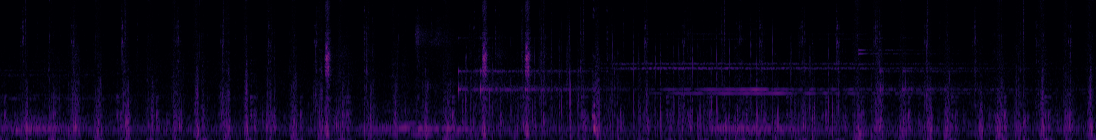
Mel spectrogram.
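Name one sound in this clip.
Footsteps scuff and rustle through grass in a quick, steady rhythm.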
